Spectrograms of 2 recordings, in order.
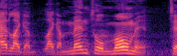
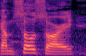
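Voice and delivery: mock child crying, slower. Retelling how a kid on the floor apologized after being chased, imitating a crying kid. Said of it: "He's crying".

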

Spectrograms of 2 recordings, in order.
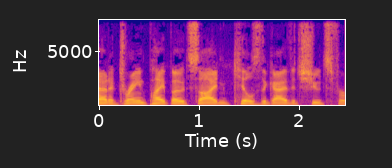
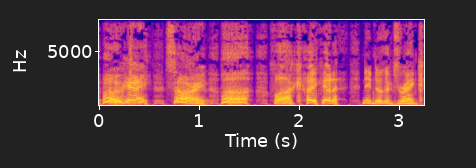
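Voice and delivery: put-on breathless voice, louder; 7 semitones higher, 5 dB louder than usual. Retelling a scene, the speaker acts out Craigie being out of breath. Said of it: "Craigie is so out of breath".

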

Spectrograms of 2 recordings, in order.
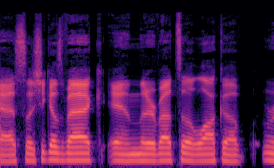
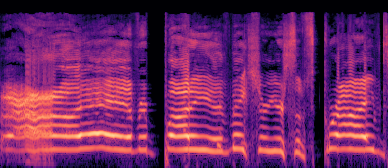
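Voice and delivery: "ah" stretched out, belted loudly and slowly; 12 dB louder than usual. Joking that the Beast transforms into a YouTuber: MrBeast voice. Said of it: "it's just Mister Beast".

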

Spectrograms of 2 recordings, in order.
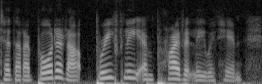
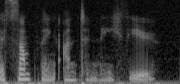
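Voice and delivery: quiet, soft, lower and much quieter voice; 3 semitones lower, 7 dB quieter than usual. Retelling their own words to Damien, speaking quietly. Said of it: "I said quietly to Damien".

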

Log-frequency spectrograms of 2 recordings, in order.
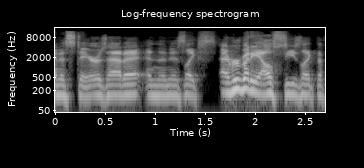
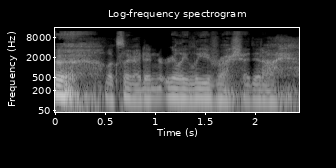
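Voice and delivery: muttered under breath, much quieter; 5 semitones lower, 7 dB quieter than usual. In a roleplay game, a player's character looks around and mumbles under breath. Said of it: "mumble under my breath".

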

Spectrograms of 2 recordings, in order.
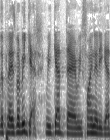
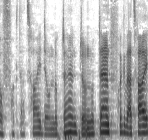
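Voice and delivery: mock muttering under breath, quieter; 7 dB quieter than usual. Retelling a friend behind, running up high: imitating someone mumbling under breath. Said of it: "just starts mumbling under his breath".

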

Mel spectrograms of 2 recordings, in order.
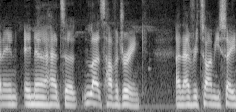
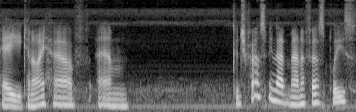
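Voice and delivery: quiet, breathy, polite, hushed near-whisper; 8 dB quieter than usual. Late in the evening, Earhart speaks up to Azu; quiet. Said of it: "Earhart just quietly says".

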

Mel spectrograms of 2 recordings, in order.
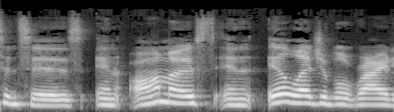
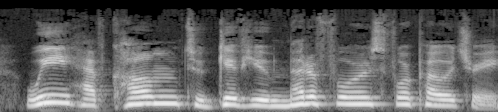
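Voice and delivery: otherworldly voice of a speaking spirit. Reading aloud the spirits' answer from the automatic-writing sessions: spirit voice. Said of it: "good spirit voice".

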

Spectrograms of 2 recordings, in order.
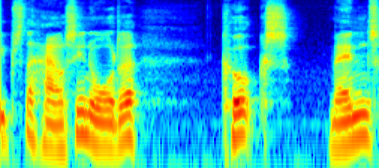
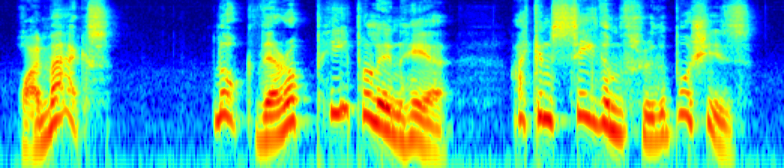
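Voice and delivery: high, amazed, astonished exclamation; 8 semitones higher than usual. Thekla, with Max in the wood, spots people through the bushes, astonished exclamation. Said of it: "Thekla exclaimed in an astonished voice".

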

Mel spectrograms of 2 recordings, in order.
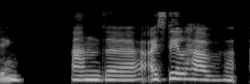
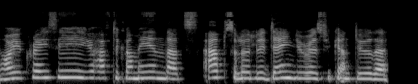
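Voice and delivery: raised pitch, shouted, calling out; 5 semitones higher than usual. Recalling her mother running out onto the balcony, retelling a mother's shout. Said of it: "my mother came running out on the balcony just shouting".

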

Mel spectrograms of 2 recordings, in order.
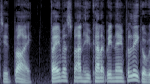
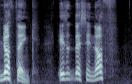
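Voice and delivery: very loud, high bellow; 7 semitones higher, 8 dB louder than usual. Asked what else he ignored over the years, a man answers, bellowing. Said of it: "he bellowed at the corner".

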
